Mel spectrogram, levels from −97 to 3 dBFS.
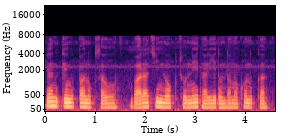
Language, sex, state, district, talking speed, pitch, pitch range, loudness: Garo, male, Meghalaya, South Garo Hills, 115 wpm, 110 Hz, 105-115 Hz, -15 LUFS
